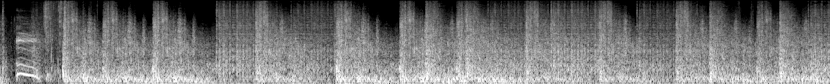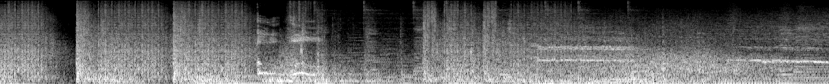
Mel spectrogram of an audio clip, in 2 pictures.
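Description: A gunfight: dozens of gunshots fired in rapid exchange, with music underneath. The shooting dies away about thirteen seconds in, leaving the music.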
